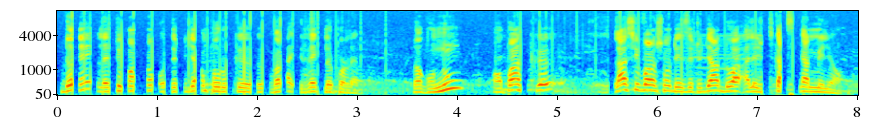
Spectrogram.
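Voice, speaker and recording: A Senegalese-accented man with a somewhat high-pitched voice speaks as a local politician in an interview. He makes his pitch earnestly, stressing points by repeating phrases. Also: poor audio. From Diourbel, Senegal. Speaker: local politician and civil servant.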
